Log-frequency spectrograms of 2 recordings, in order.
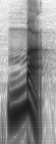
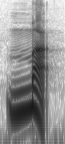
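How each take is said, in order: The two takes are said the same way.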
